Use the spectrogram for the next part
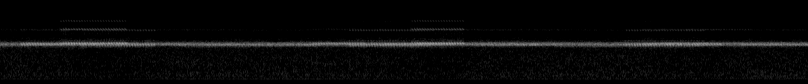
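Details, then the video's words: Summer-night chorus of crickets, a continuous shrill trill at an even pitch, swelling and easing in loudness every few seconds while a second, higher insect tone switches on and off. "ЗВУКИ ЛЕТНЕЙ НОЧИ. ПОЮТ СВЕРЧКИ."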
